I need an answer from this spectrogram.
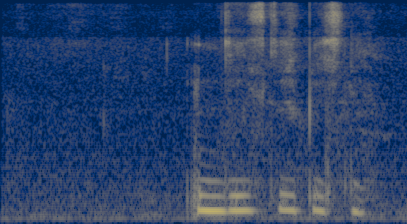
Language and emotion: Russian, neutral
